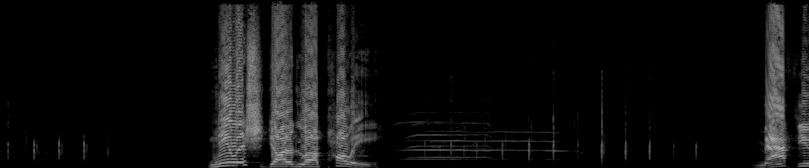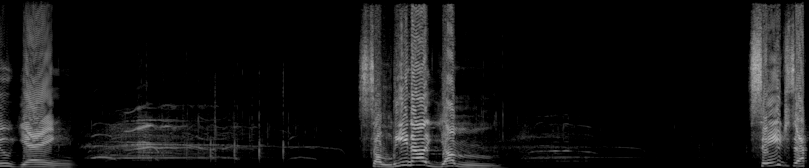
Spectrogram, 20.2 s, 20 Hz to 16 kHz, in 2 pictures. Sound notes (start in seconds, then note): 0.2 audience applauding; 5.5 audience applauding; 11.2 audience cheering; 16.6 audience cheering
